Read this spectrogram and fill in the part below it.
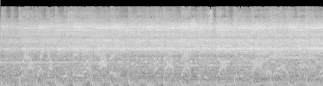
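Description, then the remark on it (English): A loud, dense punk rock track with driving drums and distorted guitars, layered vocals shouted over the top and more yelling buried underneath, steady and full throughout. “Hear the yelling underneath.”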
